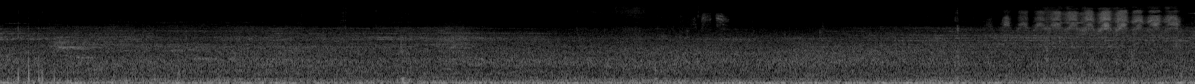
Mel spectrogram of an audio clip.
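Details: Outdoors, a steady loud roar of engine or aircraft-like noise fills the whole recording with no animal voice heard.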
